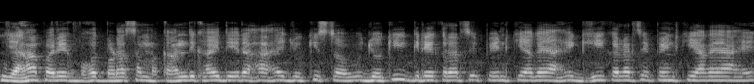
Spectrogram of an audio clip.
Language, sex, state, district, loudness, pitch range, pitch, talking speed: Hindi, male, Uttar Pradesh, Muzaffarnagar, -18 LUFS, 180-190 Hz, 185 Hz, 240 wpm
